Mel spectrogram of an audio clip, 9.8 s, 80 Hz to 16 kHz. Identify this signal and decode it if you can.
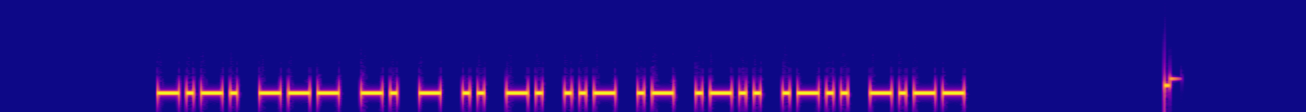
Morse code, heard as a keyed tone, about 22 wpm, 700 Hz. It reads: CONTINUALLY
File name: practice / 22wpm / Eleven Letter Words - 22wpm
